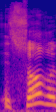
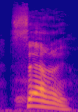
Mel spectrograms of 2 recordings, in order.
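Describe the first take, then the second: First: The name has a Yiddish pronunciation. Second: The name has a plain English pronunciation. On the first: The speaker calls it wrong. "Sarah they would say in Yiddish" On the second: The speaker calls it right. "instead of saying Sarah or Sarah"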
